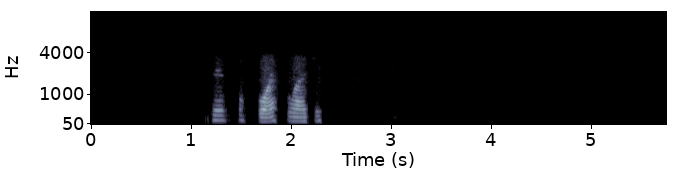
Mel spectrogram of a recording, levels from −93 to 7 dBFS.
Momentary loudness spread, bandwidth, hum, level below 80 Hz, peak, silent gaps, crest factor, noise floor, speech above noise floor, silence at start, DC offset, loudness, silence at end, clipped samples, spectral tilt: 15 LU; 3.8 kHz; none; -86 dBFS; -18 dBFS; 1.40-1.46 s, 1.61-1.66 s; 26 dB; under -90 dBFS; over 53 dB; 1.2 s; under 0.1%; -38 LUFS; 3.45 s; under 0.1%; -3 dB/octave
